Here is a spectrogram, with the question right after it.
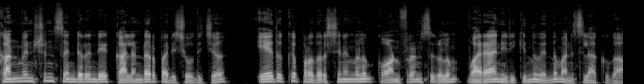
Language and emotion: Malayalam, neutral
